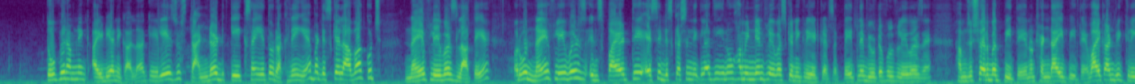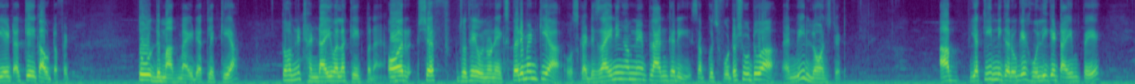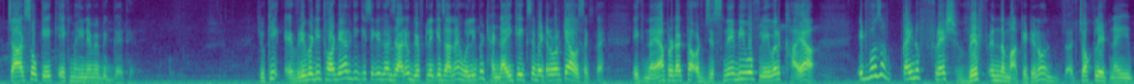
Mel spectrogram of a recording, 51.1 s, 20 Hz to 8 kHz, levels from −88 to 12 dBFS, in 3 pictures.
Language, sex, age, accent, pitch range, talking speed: Hindi, male, 20-39, native, 125-195 Hz, 145 wpm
